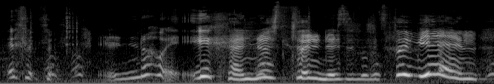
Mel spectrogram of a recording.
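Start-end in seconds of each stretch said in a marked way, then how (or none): 1.2-4.8 tipsy, slurred, insistent speech. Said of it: "¡Estás borracha!".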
